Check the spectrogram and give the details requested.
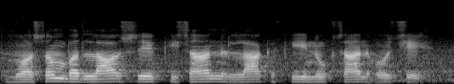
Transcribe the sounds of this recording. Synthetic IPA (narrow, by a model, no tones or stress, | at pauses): mɔːsəmbəd̪laːwsekɪsaːnlaːkʰkinʊksaːnɦoːt͡ʃʰeː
